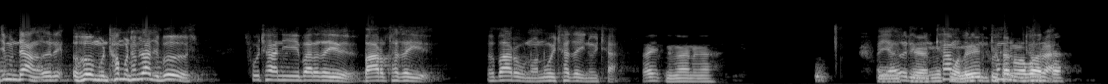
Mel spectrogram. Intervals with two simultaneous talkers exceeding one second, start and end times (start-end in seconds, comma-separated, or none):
8.8-10.5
